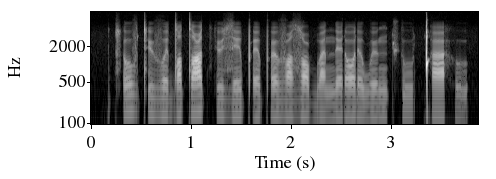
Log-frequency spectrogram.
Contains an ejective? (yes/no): yes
